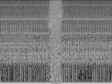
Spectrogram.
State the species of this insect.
Poecilimon veluchianus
